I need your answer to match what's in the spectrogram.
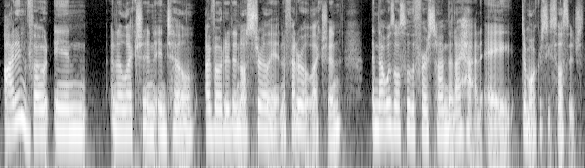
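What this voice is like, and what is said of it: Canadian English accent. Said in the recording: “if my accent doesn't give it away, I'm Canadian”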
